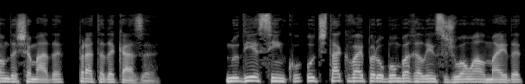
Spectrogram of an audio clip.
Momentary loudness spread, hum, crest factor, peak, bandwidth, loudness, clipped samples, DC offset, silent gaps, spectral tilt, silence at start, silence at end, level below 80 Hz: 5 LU; none; 18 dB; -4 dBFS; 12 kHz; -20 LUFS; under 0.1%; under 0.1%; 1.64-1.75 s, 1.92-1.96 s, 2.21-2.25 s; -4.5 dB/octave; 0 s; 0.05 s; -56 dBFS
